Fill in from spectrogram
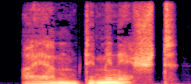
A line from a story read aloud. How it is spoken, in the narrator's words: she whispered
